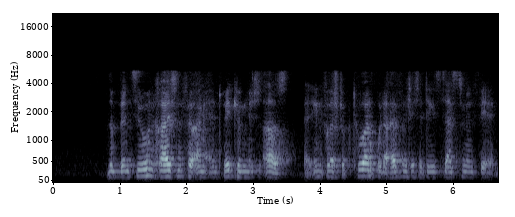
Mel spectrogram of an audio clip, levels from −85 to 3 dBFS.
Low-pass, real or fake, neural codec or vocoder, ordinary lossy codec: 5.4 kHz; fake; codec, 16 kHz, 1.1 kbps, Voila-Tokenizer; AAC, 32 kbps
